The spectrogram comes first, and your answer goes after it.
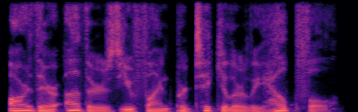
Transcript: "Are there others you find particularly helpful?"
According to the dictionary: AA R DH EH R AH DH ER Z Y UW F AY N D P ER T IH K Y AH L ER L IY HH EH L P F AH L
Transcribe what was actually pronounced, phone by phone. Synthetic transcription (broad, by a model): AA R DH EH R AH DH ER Z Y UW F AY N D P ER T IH K Y L ER L IY HH EH L P F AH L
